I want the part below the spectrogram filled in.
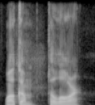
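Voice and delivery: flat, joyless monotone with no inflection. Complaining about a podcast narrator, the speaker imitates the Lore host's monotone voice. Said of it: "He speaks in this voice the entire time".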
